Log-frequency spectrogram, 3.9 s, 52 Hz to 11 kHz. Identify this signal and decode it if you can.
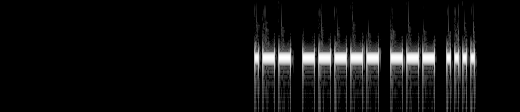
Morse code, heard as a keyed tone, about 40 wpm, 700 Hz. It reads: W0OH
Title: USA Call Signs - 4 Characters - Repeated 3x - 40wpm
